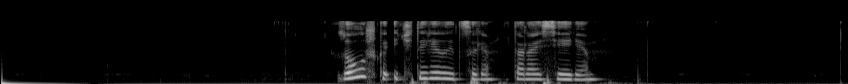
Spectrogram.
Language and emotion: Russian, neutral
